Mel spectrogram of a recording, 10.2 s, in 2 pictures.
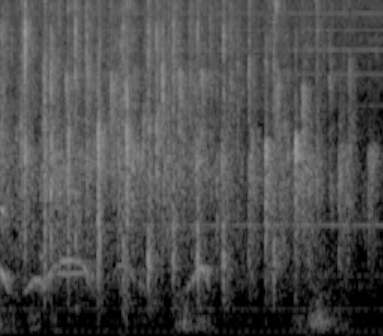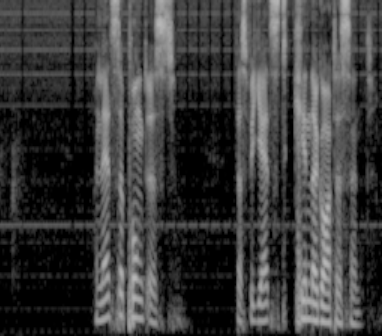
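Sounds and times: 
audience applause: 0.0 - 5.1
speech: 6.4 - 7.5, 8.2 - 10.1.

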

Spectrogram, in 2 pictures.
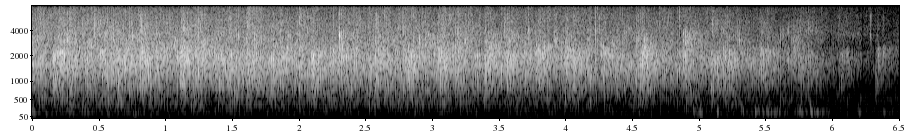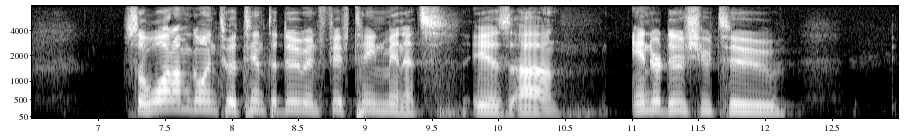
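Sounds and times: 
audience hand clapping: 0.0 - 6.6
speech: 7.2 - 12.2.

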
